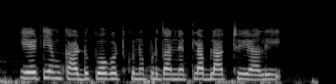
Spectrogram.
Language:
Telugu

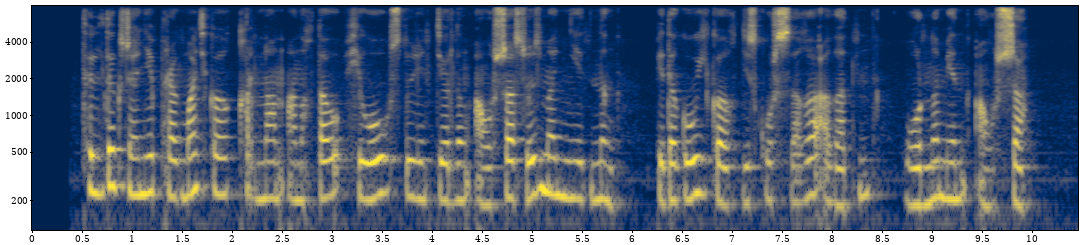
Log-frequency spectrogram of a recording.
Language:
Kazakh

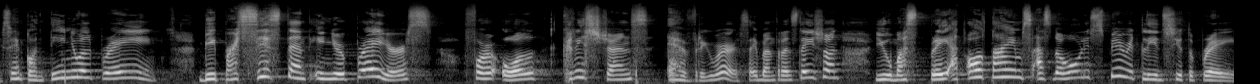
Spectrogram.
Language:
Filipino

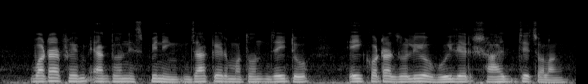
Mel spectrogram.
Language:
Bangla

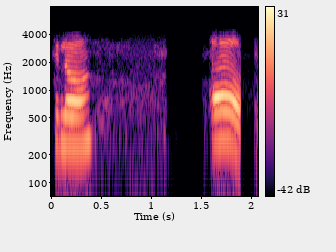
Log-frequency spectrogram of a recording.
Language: Bodo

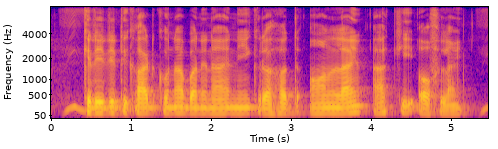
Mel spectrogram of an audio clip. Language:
Maithili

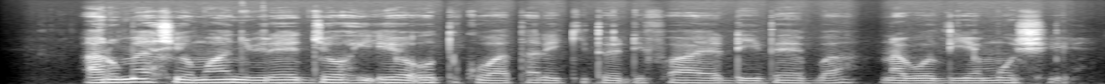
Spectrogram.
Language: Kikuyu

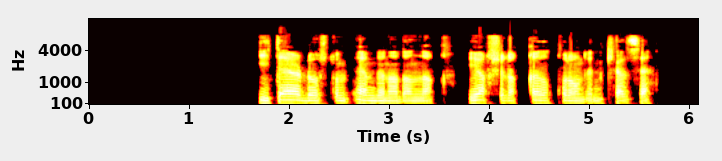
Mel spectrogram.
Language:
Uyghur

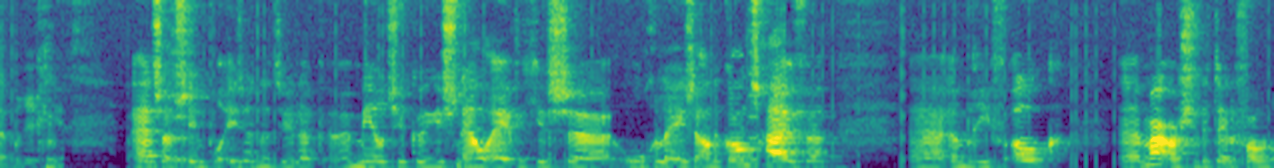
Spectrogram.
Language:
Dutch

